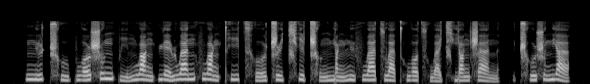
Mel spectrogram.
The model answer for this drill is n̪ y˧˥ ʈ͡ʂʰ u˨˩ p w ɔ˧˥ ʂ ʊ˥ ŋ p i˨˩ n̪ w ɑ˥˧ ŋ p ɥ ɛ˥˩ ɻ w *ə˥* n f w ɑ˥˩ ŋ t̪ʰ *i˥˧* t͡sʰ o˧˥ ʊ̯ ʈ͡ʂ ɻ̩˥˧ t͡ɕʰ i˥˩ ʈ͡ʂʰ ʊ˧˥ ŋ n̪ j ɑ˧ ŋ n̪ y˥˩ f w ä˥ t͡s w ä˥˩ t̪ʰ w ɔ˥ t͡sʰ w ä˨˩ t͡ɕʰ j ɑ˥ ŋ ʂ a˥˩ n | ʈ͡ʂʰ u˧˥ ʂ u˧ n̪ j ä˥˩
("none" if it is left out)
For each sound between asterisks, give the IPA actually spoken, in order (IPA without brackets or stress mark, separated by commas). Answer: a˥, i˥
